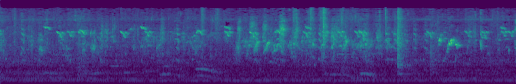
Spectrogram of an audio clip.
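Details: Finches in a backyard aviary keep up a lively mix of high chirps and fast twittering. The notes grow denser in the middle, with light fluttering and a sharp tap around six seconds.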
